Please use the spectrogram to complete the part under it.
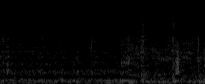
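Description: Dry soil pours and patters onto the ground.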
